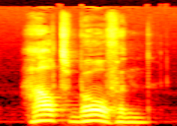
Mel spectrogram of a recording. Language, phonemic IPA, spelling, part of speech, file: Dutch, /ˈhalt ˈbovə(n)/, haalt boven, verb, Nl-haalt boven.ogg
- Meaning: inflection of bovenhalen: 1. second/third-person singular present indicative 2. plural imperative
